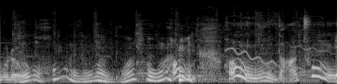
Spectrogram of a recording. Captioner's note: grumbling grumbling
